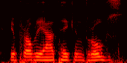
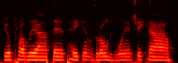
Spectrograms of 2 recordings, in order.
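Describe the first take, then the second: First: Imitating Scouse grandma. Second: Put-on a light Scouse grandma accent, a touch higher and teasing; mock a Scouse grandma needling her grandson about drugs; imitating Scouse grandma. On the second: Scouse grandma teasing grandson Carl about drugs, lightly imitated Scouse accent. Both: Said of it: "the way she said drugs".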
